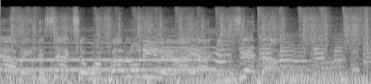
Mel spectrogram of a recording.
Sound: speaks in Spanish

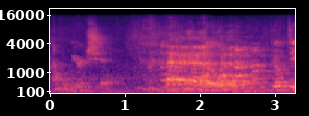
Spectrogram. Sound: laughter

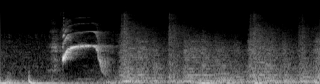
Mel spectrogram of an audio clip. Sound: screams; intense music

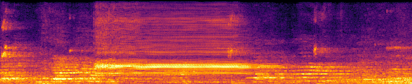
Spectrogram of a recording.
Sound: buzzer

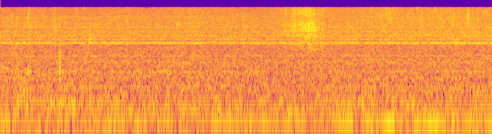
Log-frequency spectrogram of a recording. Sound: speaking German

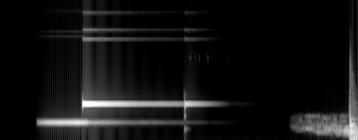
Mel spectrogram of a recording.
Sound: chimes

